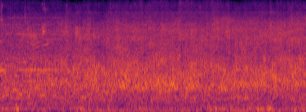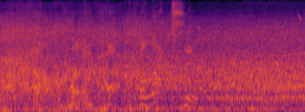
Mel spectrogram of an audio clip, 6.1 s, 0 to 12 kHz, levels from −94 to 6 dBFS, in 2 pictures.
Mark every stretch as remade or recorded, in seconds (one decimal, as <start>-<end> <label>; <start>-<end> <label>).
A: 0.0-0.6 recorded; 0.6-4.3 remade; 4.3-6.1 recorded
